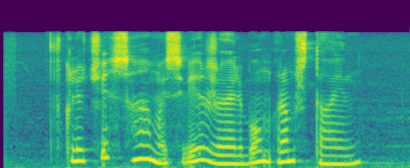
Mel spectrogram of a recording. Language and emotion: Russian, sad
